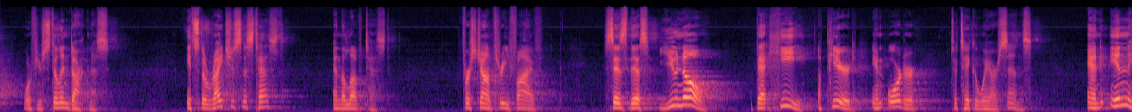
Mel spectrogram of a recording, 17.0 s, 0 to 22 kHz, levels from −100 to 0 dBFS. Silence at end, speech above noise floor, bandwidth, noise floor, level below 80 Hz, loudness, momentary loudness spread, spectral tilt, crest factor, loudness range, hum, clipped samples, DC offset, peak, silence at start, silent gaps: 0 s; 40 dB; 16.5 kHz; -69 dBFS; -76 dBFS; -29 LUFS; 15 LU; -3 dB/octave; 22 dB; 7 LU; none; under 0.1%; under 0.1%; -8 dBFS; 0 s; none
